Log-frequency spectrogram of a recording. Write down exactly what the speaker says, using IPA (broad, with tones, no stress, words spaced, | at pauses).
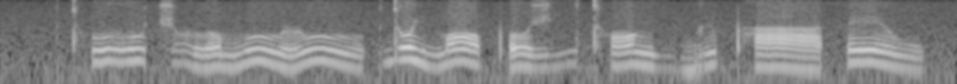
tʰu˧˥˧ɣu˥˩t͡ʃɔ̤˥˩ ðo˧˩muː˥˩ɹuː˥˩ | do˥˩jmɔː˥˩ pʼo˧˩ʒi̤˧˥˧tʰɔ˧˥˧ ŋi̤˧˩bɨ˧˥˧ pʰaː˧˩θe˥˩w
